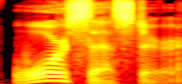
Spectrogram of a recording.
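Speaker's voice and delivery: last Worcester said "WOR-sester"; Worcester in three syllables, "WOR-sess-ter"; mispronounced. Shown as a demonstration. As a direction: say Worcester as spelt with an S sound, "WOR-ses-ter". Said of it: "It is not Worcester or".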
